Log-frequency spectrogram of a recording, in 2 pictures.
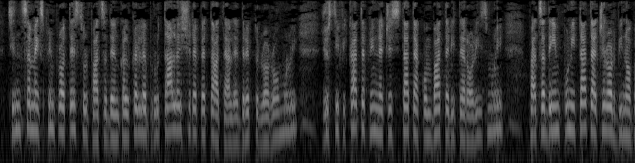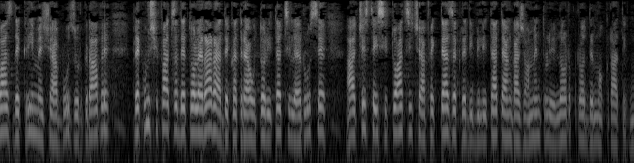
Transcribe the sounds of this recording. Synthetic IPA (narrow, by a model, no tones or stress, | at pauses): tt̪sind̪səmekspɾimpɾo̞t̪e̞st̪ulfat̪səd̪e̞ɨŋkəlkəɾile̞bɾut̪ale̞ʃiɾe̞pe̞t̪at̪eale̞d̪ɾe̞p̚t̪uɾilo̞ɾo̞mulujʒust̪ifikat̪əpɾinːe̞t͡ʃe̞si̥t̪at̪eako̞mbat̪e̞ɾit̪e̞ɾo̞ɾismulujfat̪səd̪e̞impunit̪at̪eat͡ʃe̞lo̞rvino̞vat̪sd̪e̞kɾime̞ʃiabuzurʲɡɾave̞pɾe̞kumʃifat̪səd̪e̞t̪o̞le̞ɾaɾead̪e̞kət̪ɾe̞aut̪o̞ɾit̪ət̪sile̞ɾuse̞a̰ːt͡ʃe̞st̪e̞jsit̪uat̪sijt͡ʃeafe̞k̚t̪eazəkɾe̞d̪ibilit̪at̪eaːŋɡaʒame̞nt̪ulujlo̞rpɾo̞d̪e̞mo̞kɾat̪ḭk̚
